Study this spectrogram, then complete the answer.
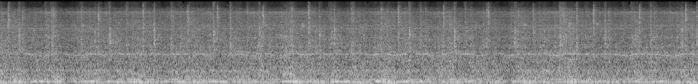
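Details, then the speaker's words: Fox Mustang V8 idling while warming up after thermostat install, oil pressure steady: lumpy idle with light, fast clacking in time with the engine from the valvetrain, owner suspects stock rockers. "Yeah, you know, it almost sounds like that, the clacking noise coming from the valve range. I bet you this thing's got stock rockers on it."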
